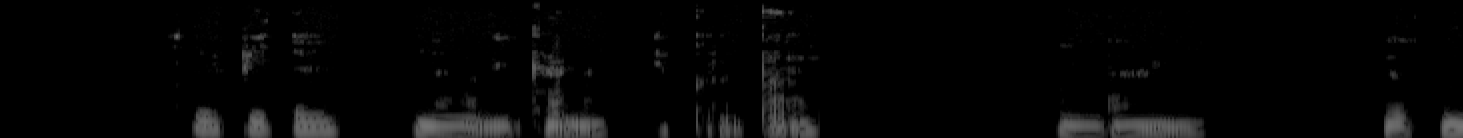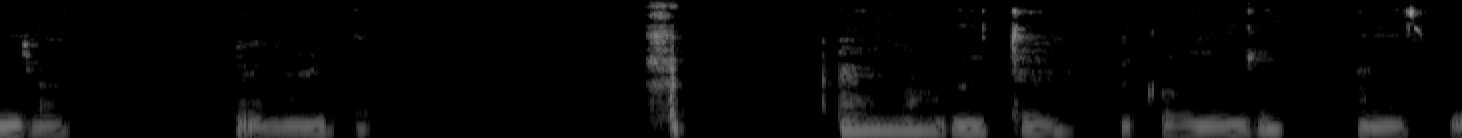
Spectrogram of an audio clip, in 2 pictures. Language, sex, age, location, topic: Swahili, male, 25-35, Nakuru, health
